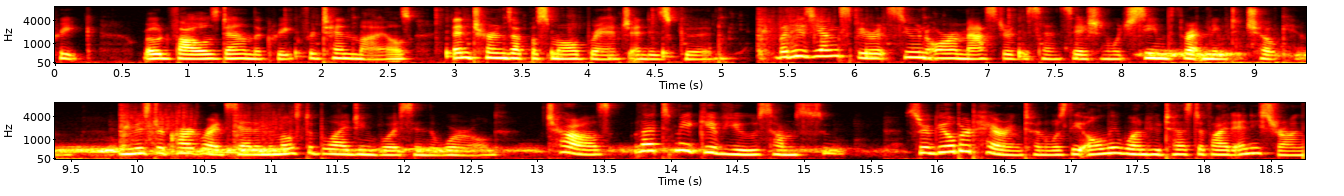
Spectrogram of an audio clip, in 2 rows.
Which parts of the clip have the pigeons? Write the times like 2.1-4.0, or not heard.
8.1-15.8.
